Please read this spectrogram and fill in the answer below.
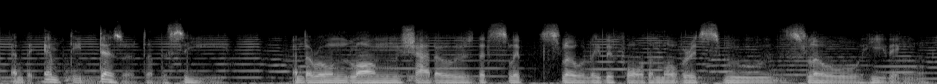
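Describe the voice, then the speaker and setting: Very deep male narrator, slow and solemn, old radio drama, loud music behind. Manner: grave, measured, portentous. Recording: dull vintage radio recording.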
